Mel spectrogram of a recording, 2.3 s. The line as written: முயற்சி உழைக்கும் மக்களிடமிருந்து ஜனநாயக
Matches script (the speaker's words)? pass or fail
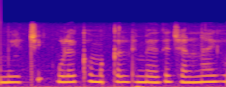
pass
